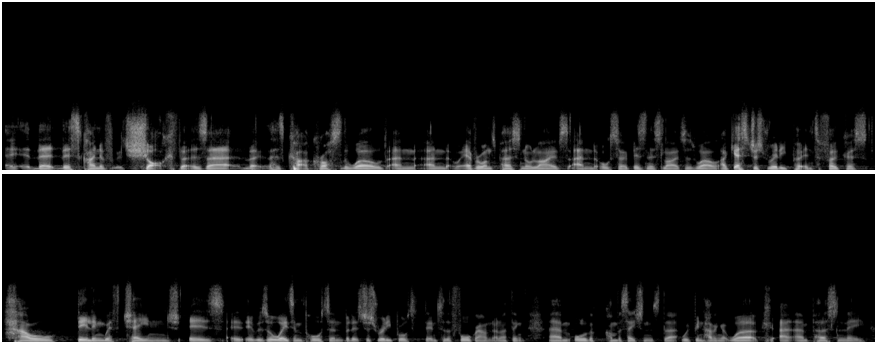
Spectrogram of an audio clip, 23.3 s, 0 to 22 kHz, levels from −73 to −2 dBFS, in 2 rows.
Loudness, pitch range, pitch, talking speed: -28 LUFS, 95-115 Hz, 105 Hz, 175 wpm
